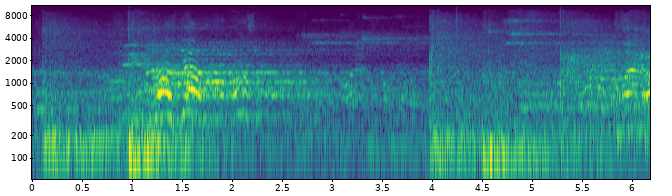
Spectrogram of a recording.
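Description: Indoor volleyball rally in an echoing sports hall: the ball is struck with sharp hits about a second in and again at four seconds, with short rising-and-falling sneaker squeaks on the court floor and players' calls.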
